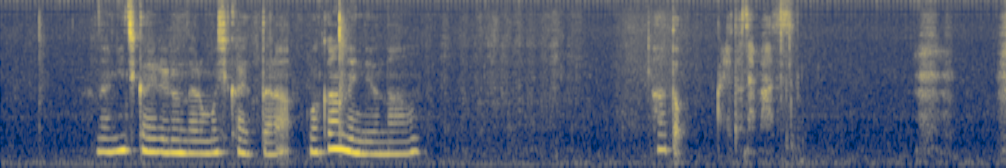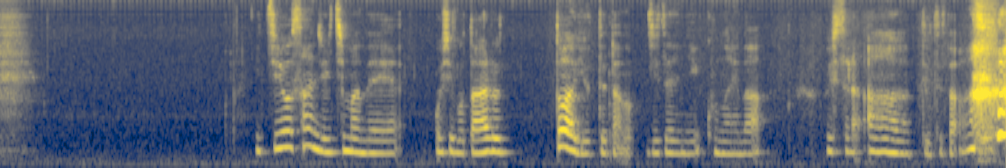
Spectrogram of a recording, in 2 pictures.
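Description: A young woman talks softly and playfully close to a microphone.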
